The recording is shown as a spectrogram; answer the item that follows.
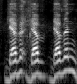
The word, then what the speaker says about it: Devin: Devin? Yeah. You can call me Devlin, though. I like that. Devin, D-E-V-I-N.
